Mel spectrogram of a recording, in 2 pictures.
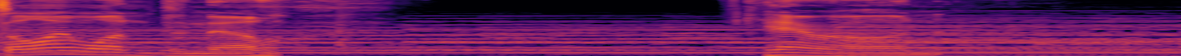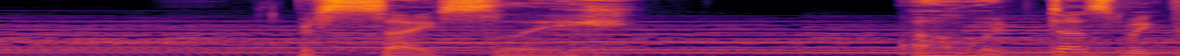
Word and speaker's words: Charon: It's Greek. It might be Charon. Wait, hold on. Come on, please. Please load. King clear names in English. Meaning of keen gaze. How do you go about pronouncing it? We're halfway through the video and you haven't told us. I hate this. Reference in Greek, this is said as charon. It is usually pronounced as Charon.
